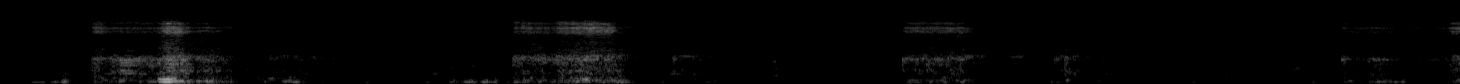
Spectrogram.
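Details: Chinese woman snoring with her mouth open: loud, rough snores about 14 a minute, some with an audible breathy exhale; open-mouth snoring.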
